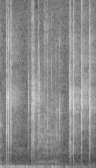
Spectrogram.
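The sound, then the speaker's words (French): A dose being dialed on an insulin pen: a run of small, sharp plastic clicks at an uneven pace, some in quick pairs, over a low steady hum with no voices. “je prends mon stylo d'insuline,”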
